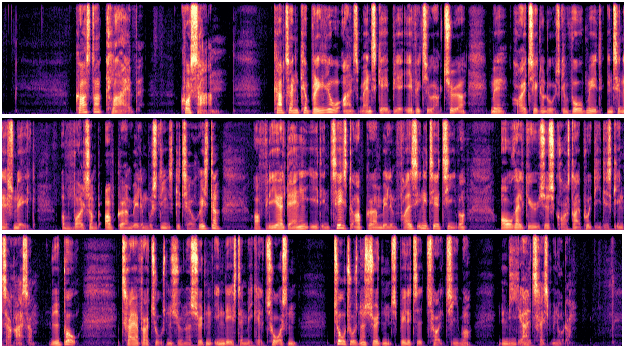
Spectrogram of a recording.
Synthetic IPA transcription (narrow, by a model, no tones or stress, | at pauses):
kʰɒsd̥ɐkʰlɑ̈ɪb̥ | kʰosɑ̰̈ːn | kʰɑ̈b̥̚t͡sʰænkʰæb̥ʁiljo̝ʔɒ̽hænsmænsɡ̥ɛ̰ːb̥̚bliɐʔefeɡ̥̚t͡sʰiʊ̰ɑ̈ɡ̥̚t͡sʰø̰ːɐmehɒ̽ɪt͡sʰeɡ̥no̝lo̝̰ːisɡ̥əʋɔ̰̽ːb̥n̩id̥e̝nt͡sʰɐnæɕo̝nɛ̰ːld̥ | ɒ̽ʋɒ̽lsɒ̽m̰d̥ɒ̽b̥̚ɡ̥ɶɐmel̰m̩ːuslḭːmsɡ̥ət͡sʰeʁo̝ʁis̬d̥ɐ | ʔɒ̽fle̝ːɐd̥ænəʔie̝d̥e̝nt͡sʰen̰sd̥ɒ̽b̥̚ɡ̥ɶ̰ɐmel̰əm̩fʁɛð̞ˠsinit͡sʰiæt͡sʰḭːʋɐɒ̽ʊʁɛliɡ̥jø̰ːsəsɡ̥ʁɒsd̥ʁɑ̈ɪpʰo̝lḭd̥isɡ̥əe̝nt͡sʰɐʁɑsɐ | lyðˠb̥ɔ̽ːt͡sʰʁɛ̰ːɐfɶɐt͡sʰṵːsn̩sy̰hunð̩ˠɒsød̥n̩e̝nlḛːsd̥əmikʰæ̰lt͡sʰo̝ɐ̰sn̩ | t͡sʰo̝̰ːt͡sʰṵːs̬n̩ɒ̽sød̥n̩sb̥e̝lət͡sʰið̞̰ˠt͡sʰɒ̽l̰t͡sʰiːmɐ | nḭːɒhælt͡sʰʁasminud̥ɐ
